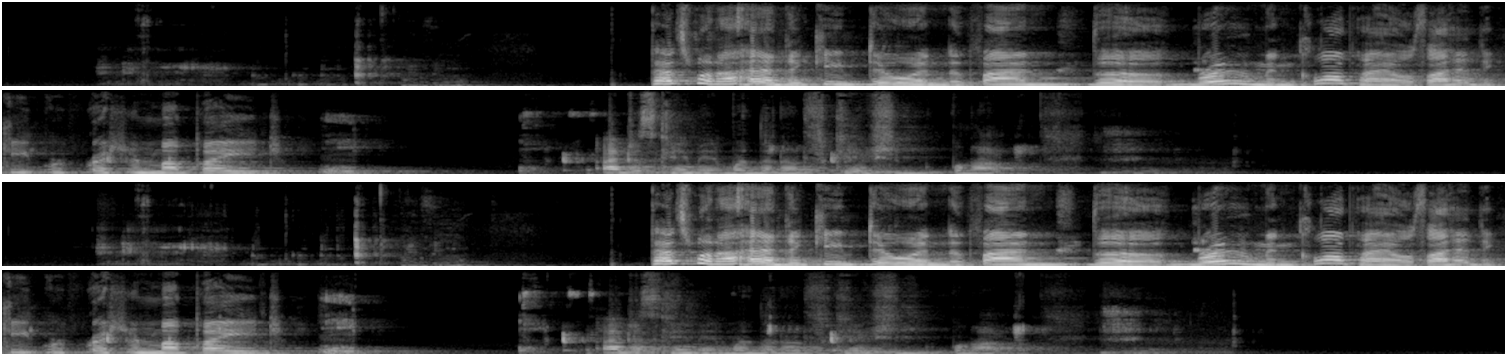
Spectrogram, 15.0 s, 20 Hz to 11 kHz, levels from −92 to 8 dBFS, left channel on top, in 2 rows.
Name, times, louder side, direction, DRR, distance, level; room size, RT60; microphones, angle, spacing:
voice 1, 0.5-1.1 2.0-2.3 6.0-6.1 9.1-9.3 10.1-10.5 13.0-13.4, right 4 dB, 70° right, 9 dB, 0.8 m, -42 dB
voice 2, 3.3-8.9, right 1 dB, 10° right, 13 dB, 0.4 m, -22 dB
voice 3, 10.5-12.9, left 2 dB, 35° left, 6 dB, 0.9 m, -34 dB
23.5 x 16.0 x 3.1 m, 1.2 s
head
